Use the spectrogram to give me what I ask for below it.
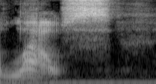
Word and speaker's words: louse: So that's why when you look at his vernacular, his diction, he'll talk about a louse, so that it rhymes with house, basically.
